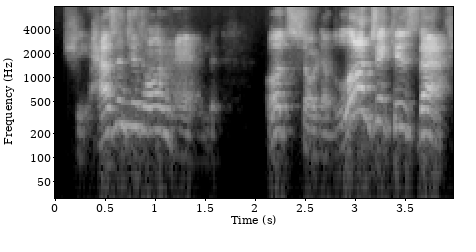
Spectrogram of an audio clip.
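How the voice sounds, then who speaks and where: Hot-headed ranting creditor in a stage farce, really forceful and piercing, echoey room. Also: male voice, sits high, exaggerated voice. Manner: ranting, exclamatory, exasperated, melodramatic. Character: blustering, hot-tempered male creditor, unkempt and indignant. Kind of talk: theatrical staged reading of a stage comedy. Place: indoor room, recorded remotely. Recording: roomy, echoing virtual staged-reading recording.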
